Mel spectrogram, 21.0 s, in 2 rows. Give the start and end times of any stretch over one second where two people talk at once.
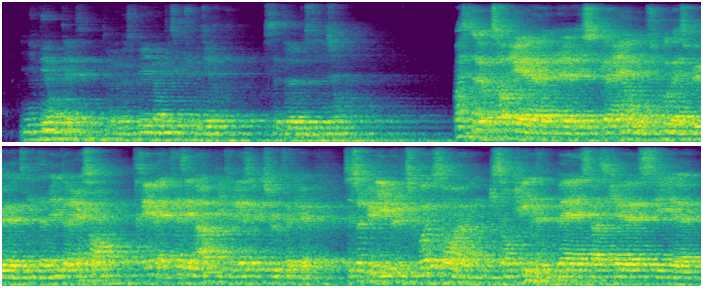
none

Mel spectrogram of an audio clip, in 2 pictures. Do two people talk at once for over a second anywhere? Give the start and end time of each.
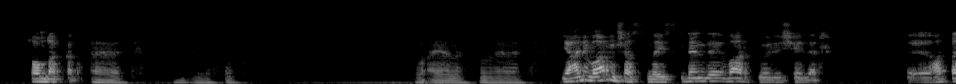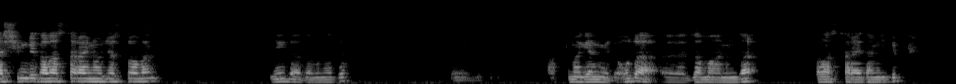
none

